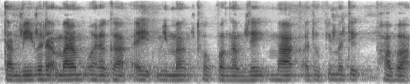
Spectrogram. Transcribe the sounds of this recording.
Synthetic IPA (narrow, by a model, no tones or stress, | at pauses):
tɐmbibɐnɐ̰mɐɾɐmojɾɐɡɐʔɐ̰jmimaŋtʰok̚pɐŋɐmzɐjmakɐ̰duɡimɐtik̚pʰabɐ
